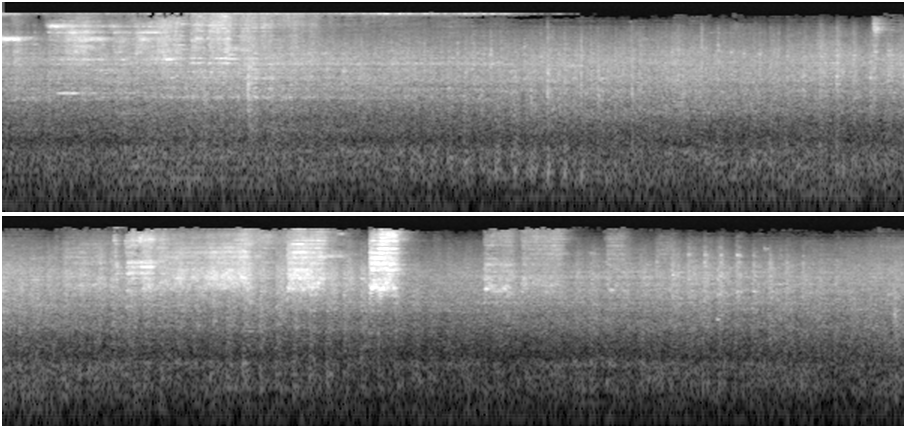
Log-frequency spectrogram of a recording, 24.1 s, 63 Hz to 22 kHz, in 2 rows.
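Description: A train rolling past on the rails, a steady noise of wheels on track. About two-thirds of the way through come several short bursts of high-pitched noise, the loudest around 17 seconds in.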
